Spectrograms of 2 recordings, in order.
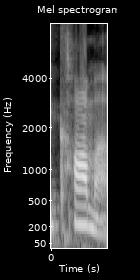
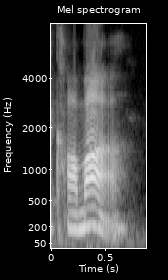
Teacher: And this apostrophe is showing which syllable is accented. So there's more emphasis on the first syllable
